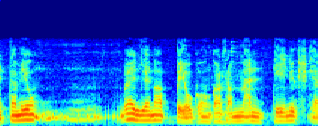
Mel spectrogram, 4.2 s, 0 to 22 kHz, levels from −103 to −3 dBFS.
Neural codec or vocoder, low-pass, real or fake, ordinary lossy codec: codec, 16 kHz, 16 kbps, FreqCodec, larger model; 7.2 kHz; fake; none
